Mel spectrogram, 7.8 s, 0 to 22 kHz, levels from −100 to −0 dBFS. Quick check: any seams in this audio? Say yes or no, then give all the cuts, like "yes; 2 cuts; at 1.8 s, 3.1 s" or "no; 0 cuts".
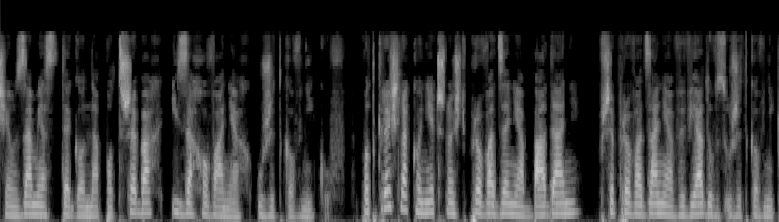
yes; 1 cut; at 3.5 s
